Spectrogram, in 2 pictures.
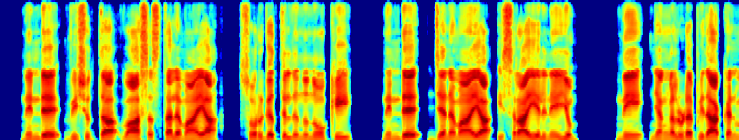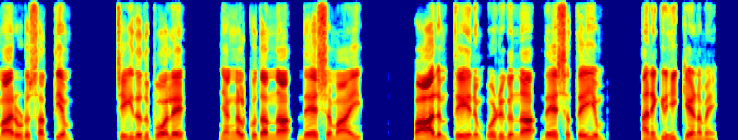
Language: Malayalam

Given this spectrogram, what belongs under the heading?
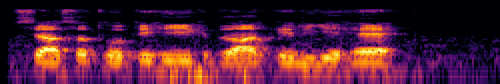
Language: Urdu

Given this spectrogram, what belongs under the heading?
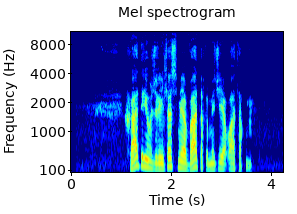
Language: Kabardian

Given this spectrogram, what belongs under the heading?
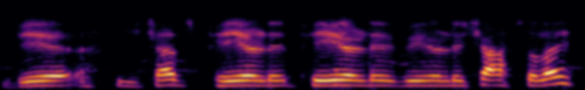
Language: Kashmiri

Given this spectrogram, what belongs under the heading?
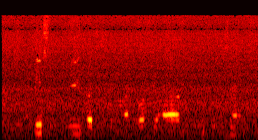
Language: Urdu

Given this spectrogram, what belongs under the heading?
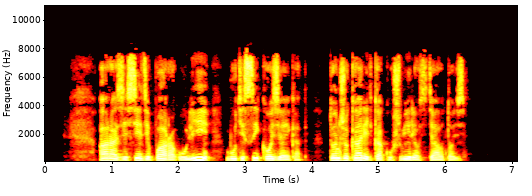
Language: Erzya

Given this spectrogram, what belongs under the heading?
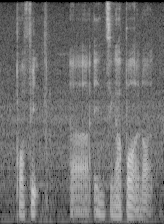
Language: English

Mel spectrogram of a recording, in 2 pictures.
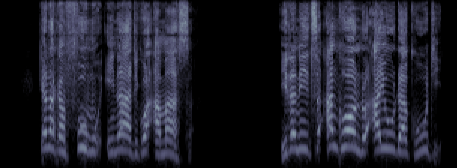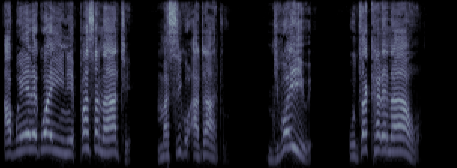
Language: Nyanja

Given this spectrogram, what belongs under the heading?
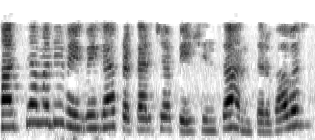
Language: Marathi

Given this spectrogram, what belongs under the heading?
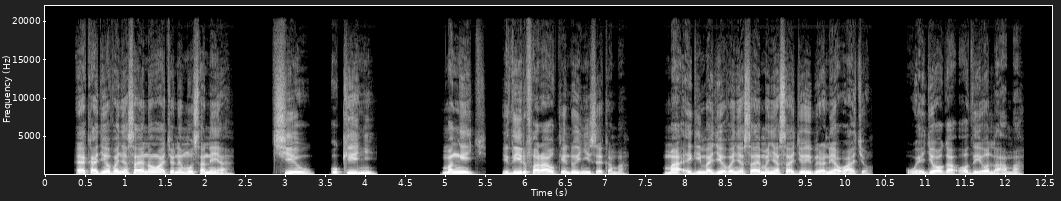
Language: Luo (Kenya and Tanzania)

